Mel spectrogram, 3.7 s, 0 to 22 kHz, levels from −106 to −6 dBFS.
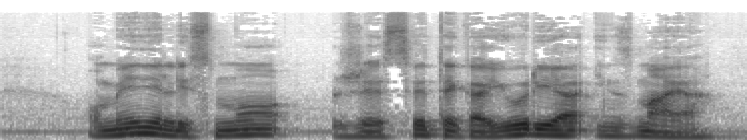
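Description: Nothing to flag here, as the speech comes through with no technical faults to point to at any moment.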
